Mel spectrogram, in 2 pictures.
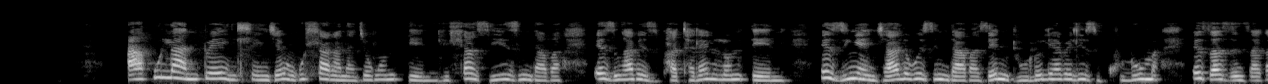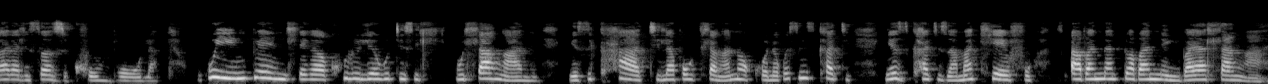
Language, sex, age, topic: North Ndebele, female, 36-49, health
